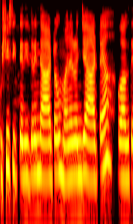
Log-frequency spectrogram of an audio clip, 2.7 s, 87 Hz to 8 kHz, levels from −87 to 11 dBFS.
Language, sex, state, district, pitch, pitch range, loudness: Kannada, female, Karnataka, Bellary, 230 Hz, 220-245 Hz, -16 LUFS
